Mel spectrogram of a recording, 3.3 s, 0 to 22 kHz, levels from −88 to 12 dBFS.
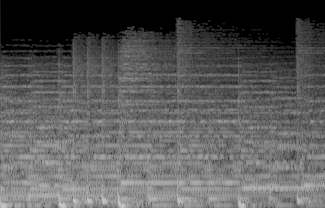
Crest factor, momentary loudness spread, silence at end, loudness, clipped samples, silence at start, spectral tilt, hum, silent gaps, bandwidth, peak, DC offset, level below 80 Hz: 14 dB; 4 LU; 0 s; -19 LUFS; under 0.1%; 0 s; -5.5 dB/octave; none; none; 15 kHz; -4 dBFS; under 0.1%; -26 dBFS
